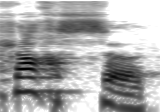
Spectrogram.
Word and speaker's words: شخص: اور دوسرا لفظ ہے شخص۔ شخص میں بھی خ اور صاد یہ دونوں حروف ساکن ہوں گے۔ ایک بار ایک شخص آپ اگر اس کو شخص کہہ کر پڑھیں گے تو یہ غلط ہوگا۔ شخص، تو یہ دو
